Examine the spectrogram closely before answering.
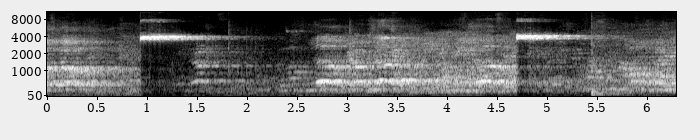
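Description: A referee's whistle blows sharply twice.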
